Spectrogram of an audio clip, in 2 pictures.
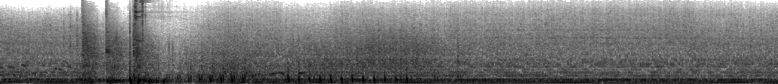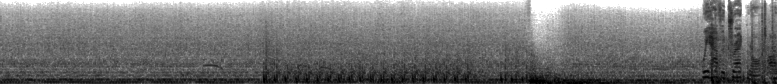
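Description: An airship's engines drone steadily overhead.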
